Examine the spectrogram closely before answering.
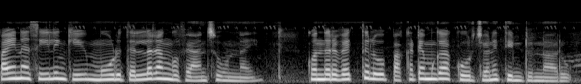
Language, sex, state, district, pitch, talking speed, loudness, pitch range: Telugu, female, Telangana, Komaram Bheem, 225 Hz, 135 wpm, -14 LUFS, 195-250 Hz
